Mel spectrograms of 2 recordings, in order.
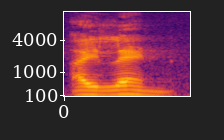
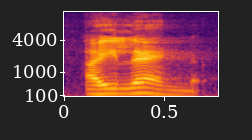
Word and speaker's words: island: Island. Silent. See here? S is silent here. Island.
